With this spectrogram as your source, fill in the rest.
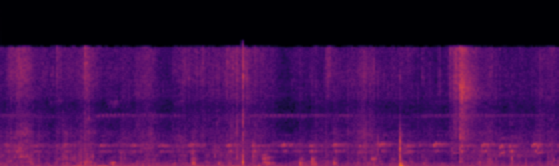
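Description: Heavy rain during the rainy season pattering steadily outdoors near a fishing spot, a dense continuous patter with scattered sharper drips and taps, no talking.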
